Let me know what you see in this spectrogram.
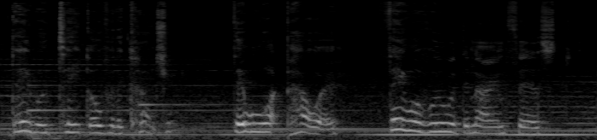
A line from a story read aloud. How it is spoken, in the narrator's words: my grandmother cried out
